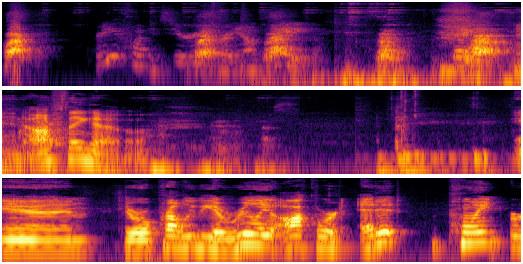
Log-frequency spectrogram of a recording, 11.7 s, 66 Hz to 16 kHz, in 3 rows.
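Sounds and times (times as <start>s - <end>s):
dog barking and yelping: 0.0s - 0.4s, 1.4s - 4.2s
speech: 1.2s - 5.0s, 7.8s - 11.6s.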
